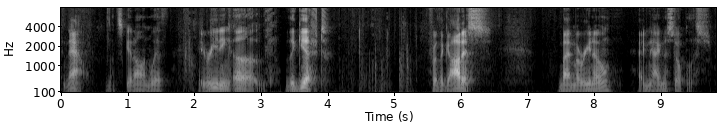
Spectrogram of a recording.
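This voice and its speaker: A man narrating a story in a dramatic, theatrical way, with deliberate phrasing and emphatic swells. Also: low-pitched. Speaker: podcast host and narrator.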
